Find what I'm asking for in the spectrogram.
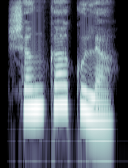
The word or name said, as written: ಶಂಕಾಕುಲ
